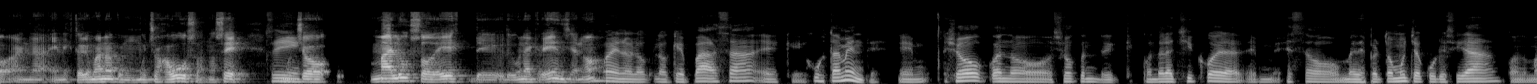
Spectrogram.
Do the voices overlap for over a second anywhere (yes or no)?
no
